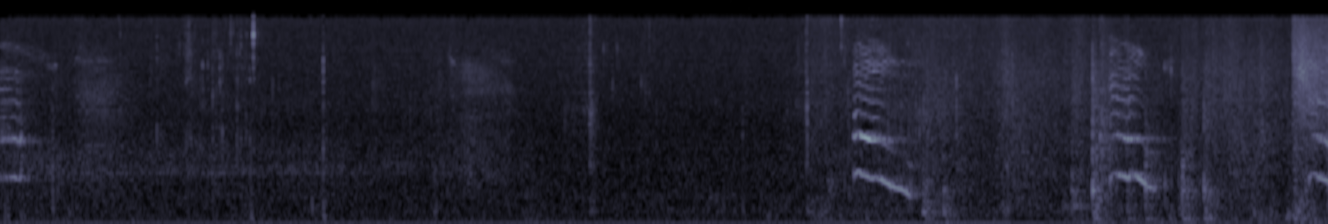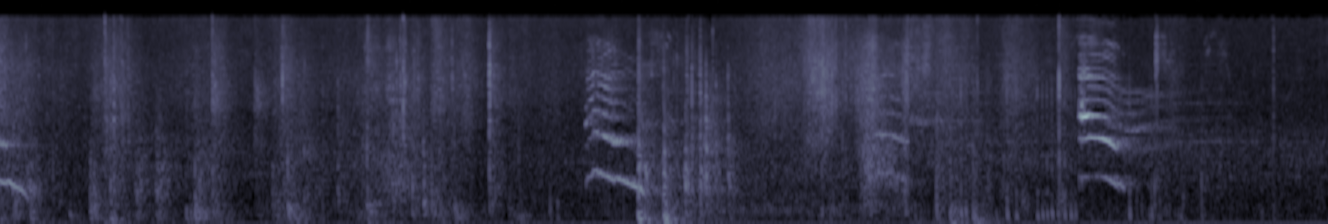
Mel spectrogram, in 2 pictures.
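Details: Rescued kitten, taken in urgently after nearly being hit by a car, giving a few high falling meows after several seconds of quiet indoor room hum, mixed with thumps and handling noises.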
